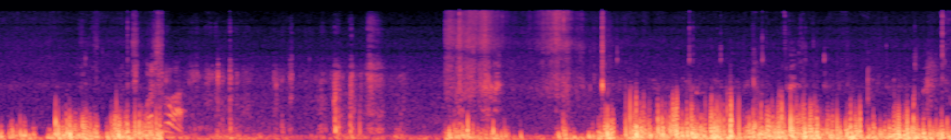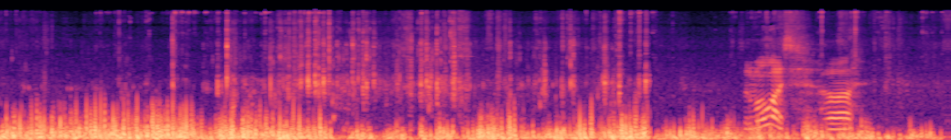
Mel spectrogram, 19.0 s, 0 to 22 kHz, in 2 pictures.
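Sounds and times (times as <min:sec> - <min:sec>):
wind buffeting microphone: 0:00.0 - 0:19.0
reeds and grass rustling: 0:01.8 - 0:06.1.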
